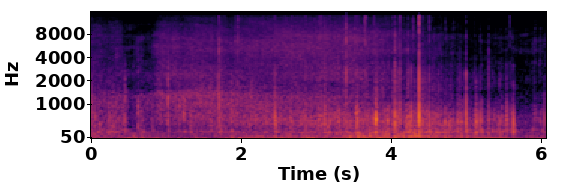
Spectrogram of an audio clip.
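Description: A flat, thin, solid cork board lying on a table is scratched with fingernails, first across the center and then along the top edge. A soft, steady crackling rasp fills the clip, with brief sharp ticks and clicks standing out as the scratching grows slightly louder before easing off near the end.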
